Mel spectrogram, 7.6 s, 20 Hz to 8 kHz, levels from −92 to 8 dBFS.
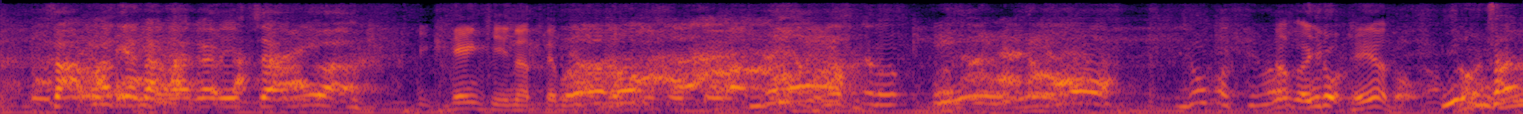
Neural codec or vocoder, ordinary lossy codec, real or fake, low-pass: codec, 24 kHz, 6 kbps, HILCodec; none; fake; 7.2 kHz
